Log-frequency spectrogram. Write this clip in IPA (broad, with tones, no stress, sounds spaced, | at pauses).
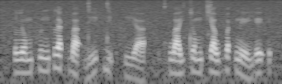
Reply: l o˦˥ m f ɯ˦˥ ŋ p l a˥˩ k̚ w a˨˩ ʔ d iː˦˥ t̚ d i˨˩ ʔ f i˨˩ a̯ | kʰ w a˦˥ j t o˦˥ m t͡ɕ a˦˥ w b a˥˩ k̚ m eː˩˦ j e˦˥ ʔ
